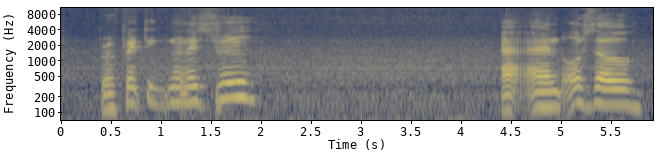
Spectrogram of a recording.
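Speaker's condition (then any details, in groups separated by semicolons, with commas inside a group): Cerebral palsy; uses oxygen machine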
